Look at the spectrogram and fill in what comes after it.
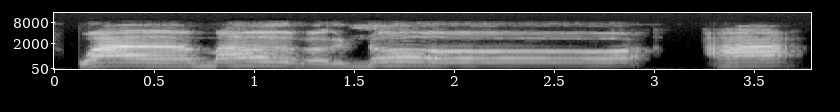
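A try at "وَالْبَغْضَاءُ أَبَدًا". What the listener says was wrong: Domah ya, U, bukan A. Baldo, U.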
